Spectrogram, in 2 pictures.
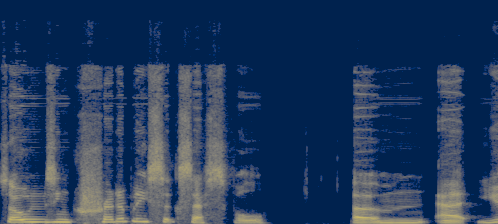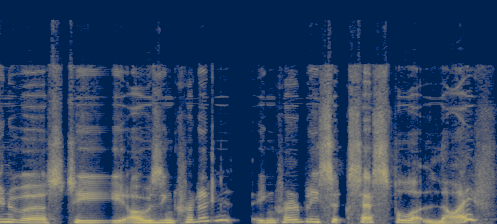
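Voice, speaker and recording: This woman speaks with an English accent. Her intonation is lively. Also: moderate pace, dry, close sound with no echo. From England. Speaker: podcast guest, pastry chef. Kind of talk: interview testimony. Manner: hesitant, with repetitions.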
